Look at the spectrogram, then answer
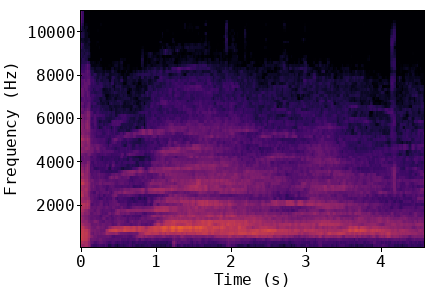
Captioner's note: crowd cheers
